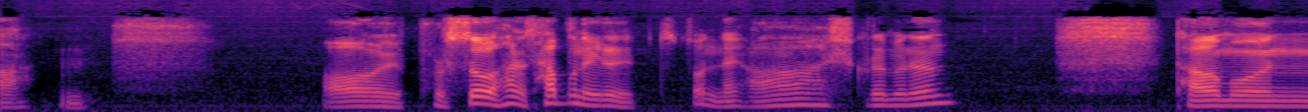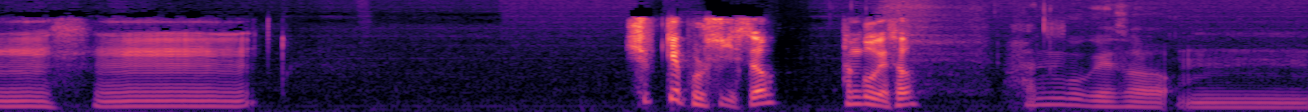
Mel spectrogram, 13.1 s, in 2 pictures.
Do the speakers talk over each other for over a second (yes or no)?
no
